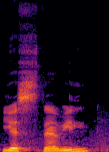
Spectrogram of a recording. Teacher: سین پہ سیٹی، واو کی زیر کو لام کے ساتھ ملائیں گے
